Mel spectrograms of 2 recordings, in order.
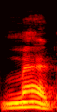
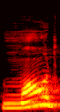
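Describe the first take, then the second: First: The vowel is an open 'ae' sound. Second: The vowel is a rounded 'aw' sound. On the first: The speaker calls it right. "यहाँ पे मैड बोल सकते हैं" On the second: The speaker calls it wrong. "यहाँ पे मॉड तो नहीं बोलें"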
